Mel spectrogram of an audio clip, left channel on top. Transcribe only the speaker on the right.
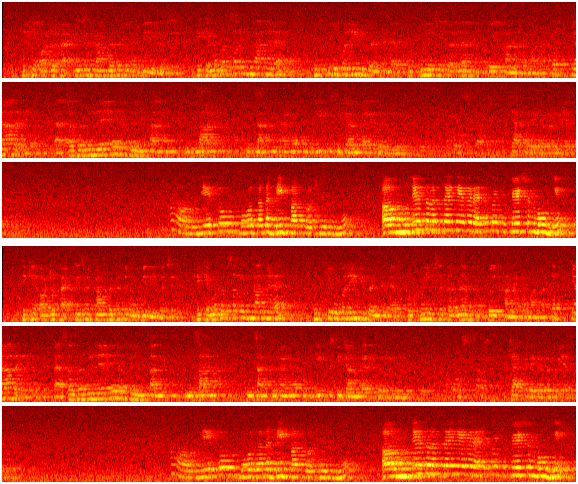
ठीक है और जो फैक्ट्रीज में काम करते थे वो भी नहीं बचे ठीक है मतलब सब इंसान जो है खुद के ऊपर ही डिपेंडेंट है अब खुद को ही उसे करना है खुद को ही खाना कमाना है तब क्या रहेगा फिर पैसा जरूरी रहेगा या फिर इंसान इंसान इंसान की मेहनत उनकी उसकी जानकारी जरूर रहेगी फिर मतलब उस हिसाब से क्या करेगा अगर कोई ऐसा हो जाए तो
हाँ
